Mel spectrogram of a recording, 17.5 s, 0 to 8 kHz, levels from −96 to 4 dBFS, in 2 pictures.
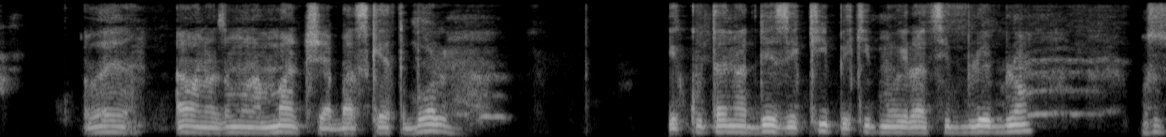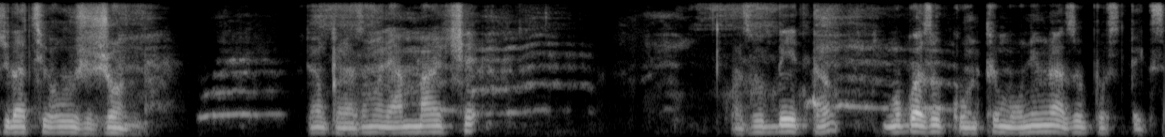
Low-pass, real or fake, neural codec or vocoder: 7.2 kHz; fake; codec, 16 kHz, 8 kbps, FreqCodec, smaller model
